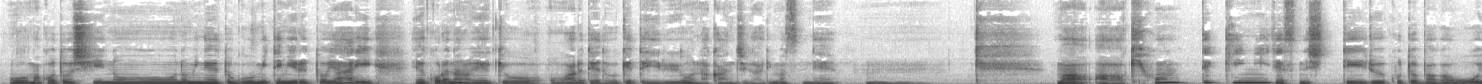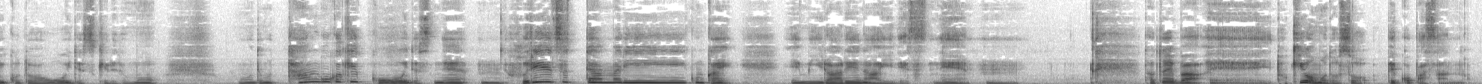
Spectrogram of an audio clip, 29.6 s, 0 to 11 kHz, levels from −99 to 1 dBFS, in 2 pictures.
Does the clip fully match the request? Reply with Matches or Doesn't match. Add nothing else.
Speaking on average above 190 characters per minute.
Matches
